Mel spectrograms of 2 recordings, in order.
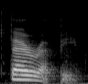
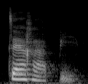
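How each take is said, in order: First: The th sound is soft, tongue between teeth. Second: The th sound is hard, tongue behind teeth. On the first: "In English, we put our tongue between the teeth" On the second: "In French, you put your tongue behind the teeth"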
